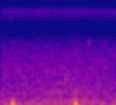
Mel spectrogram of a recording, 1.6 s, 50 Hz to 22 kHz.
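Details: Heart sounds on cardiovascular auscultation: two dull low thumps about 0.85 seconds apart over faint hiss, a heartbeat near 70 per minute.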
